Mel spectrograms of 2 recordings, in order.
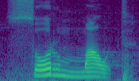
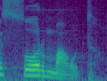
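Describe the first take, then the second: First: 'सोर mouth' drawn out slowly, each word clear; slow repeat. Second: Said in the usual way. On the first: Shown as a demonstration. Teacher repeating 'सोर mouth' slowly for students. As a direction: stretch out 'सोर mouth' for the class. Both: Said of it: "बोलते हैं सोर mouth".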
